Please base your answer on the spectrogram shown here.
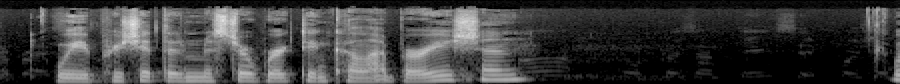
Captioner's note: speaking in French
